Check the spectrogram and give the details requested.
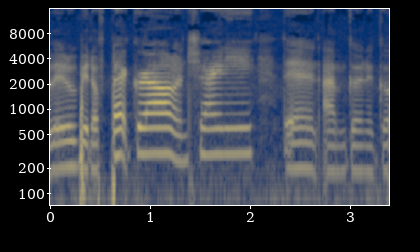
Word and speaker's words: SHINee: wikipedia shiny in korean it's pronounced as shiny which is pretty much the same it's a south korean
